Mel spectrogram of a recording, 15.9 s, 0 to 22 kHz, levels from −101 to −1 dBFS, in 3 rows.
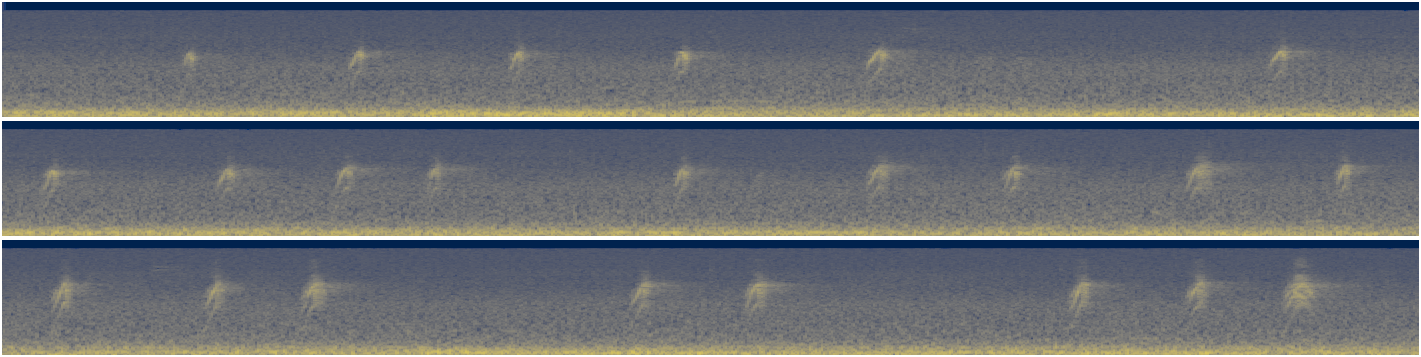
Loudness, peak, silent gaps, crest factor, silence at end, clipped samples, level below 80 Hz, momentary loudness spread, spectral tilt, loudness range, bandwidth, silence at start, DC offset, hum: -28 LUFS; -12 dBFS; none; 14 dB; 0 s; under 0.1%; -32 dBFS; 4 LU; -6 dB/octave; 3 LU; 16 kHz; 0 s; under 0.1%; none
